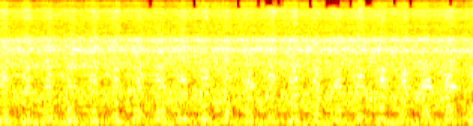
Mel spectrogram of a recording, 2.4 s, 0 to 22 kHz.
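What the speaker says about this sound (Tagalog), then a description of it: "Engine crank." A Mazda BT50 2.2 diesel engine runs steadily at idle with a dense, continuous knocking rumble, loud and close throughout.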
